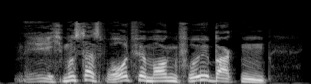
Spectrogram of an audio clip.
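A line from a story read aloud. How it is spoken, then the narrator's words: Whining. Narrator (German): jammerte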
